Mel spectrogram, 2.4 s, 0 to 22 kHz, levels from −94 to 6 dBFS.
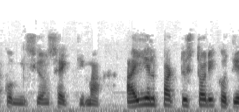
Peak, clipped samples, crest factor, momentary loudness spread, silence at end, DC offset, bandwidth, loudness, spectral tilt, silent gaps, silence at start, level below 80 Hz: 0 dBFS; under 0.1%; 18 dB; 12 LU; 0 s; under 0.1%; 7.6 kHz; -18 LUFS; -5.5 dB/octave; none; 0.05 s; -48 dBFS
